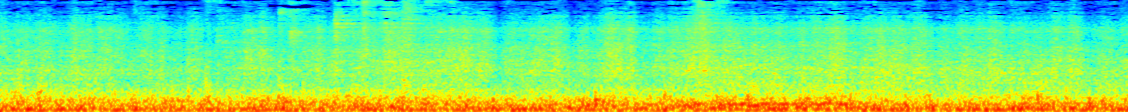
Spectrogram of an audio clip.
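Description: Indian Railways express train running on the track: a steady loud rumble with the clatter of wheels over rail joints.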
